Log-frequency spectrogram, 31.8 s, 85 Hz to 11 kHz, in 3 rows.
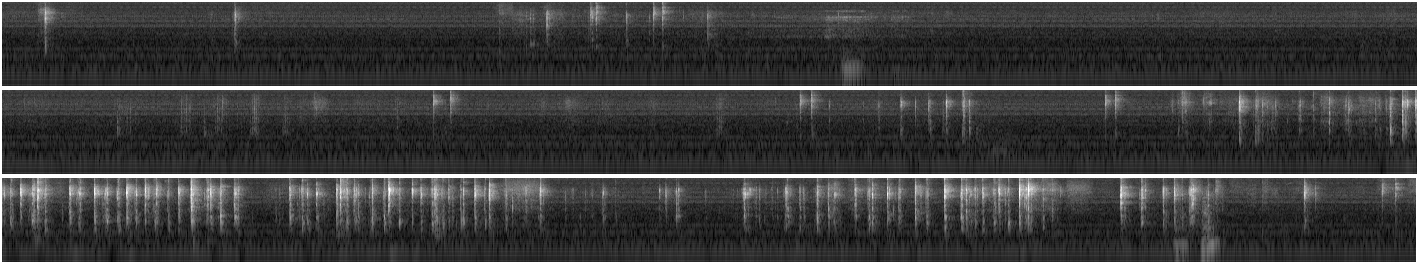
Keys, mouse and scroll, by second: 1.5 Return, 4.4 click, 4.9 click, 11.5-12.6 scroll up 3, 12.6 scroll up 1, 13.8 click, 15.9 scroll up 2, 16.6 click, 17.7 ctrl+v, 18.9 click, 19.9 Return, 20.3 Up, 21.0-25.4 typing, 25.7 ctrl+Left, 26.8 ctrl+shift+Right, 27.4-30.6 typing, 31.6 click.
